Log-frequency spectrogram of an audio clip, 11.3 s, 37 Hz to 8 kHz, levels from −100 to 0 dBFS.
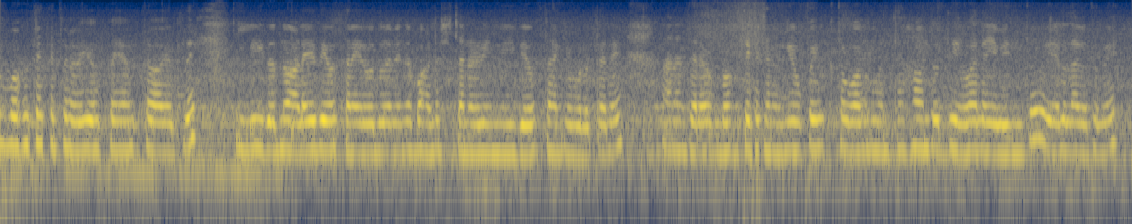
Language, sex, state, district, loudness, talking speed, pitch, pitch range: Kannada, female, Karnataka, Bellary, -17 LUFS, 115 wpm, 215 Hz, 205-220 Hz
